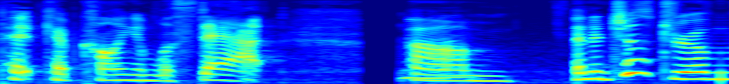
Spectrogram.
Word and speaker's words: Lestat: But I do think, after doing some minor sleuthing on the internet afterwards, that it should be pronounced Lestat. – Well, yeah, because it's Creole, it's French. – Right, and there's no, like, E after it. Okay, great. So we're all on the same page. It's Lestat, everyone.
